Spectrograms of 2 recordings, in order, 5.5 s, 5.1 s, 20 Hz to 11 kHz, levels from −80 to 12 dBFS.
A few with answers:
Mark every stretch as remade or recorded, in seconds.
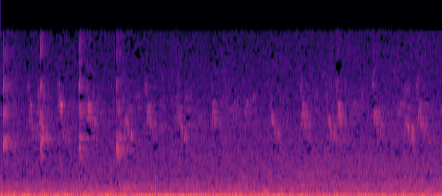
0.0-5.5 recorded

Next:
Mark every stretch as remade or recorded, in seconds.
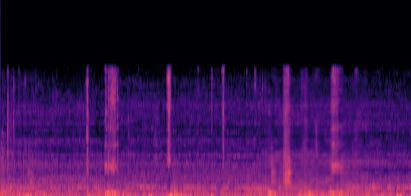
0.0-3.3 recorded; 3.3-4.6 remade; 4.6-5.1 recorded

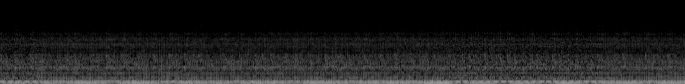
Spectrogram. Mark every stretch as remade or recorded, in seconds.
0.0-0.4 recorded; 0.4-4.5 remade; 4.5-6.0 recorded; 6.0-6.9 remade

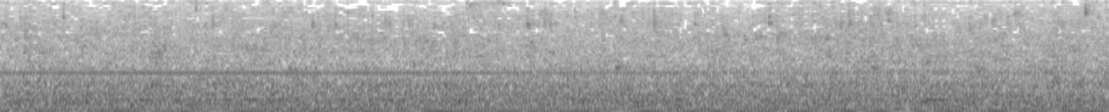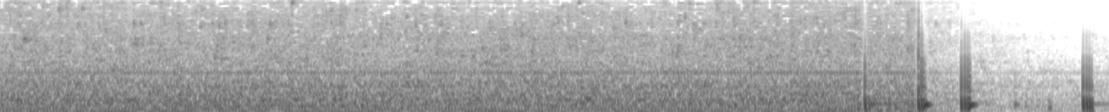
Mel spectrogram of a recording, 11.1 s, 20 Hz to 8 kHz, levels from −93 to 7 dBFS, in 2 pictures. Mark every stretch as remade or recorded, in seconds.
0.0-11.1 recorded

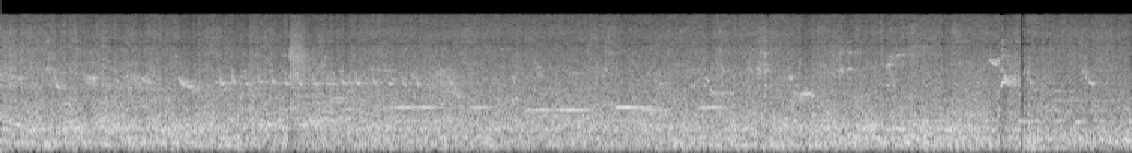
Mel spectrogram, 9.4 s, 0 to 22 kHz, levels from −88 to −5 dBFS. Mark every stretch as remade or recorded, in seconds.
0.0-9.4 recorded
